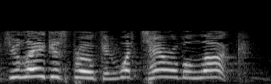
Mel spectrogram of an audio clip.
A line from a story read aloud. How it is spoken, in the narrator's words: the neighbors cried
